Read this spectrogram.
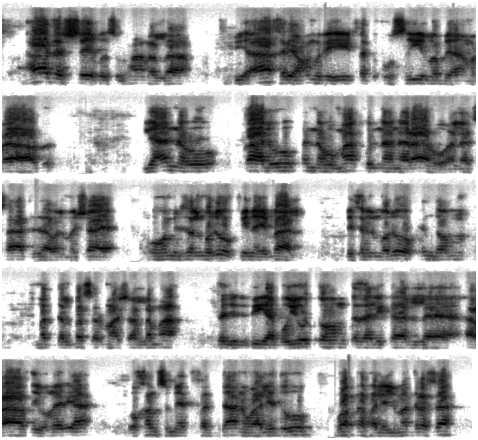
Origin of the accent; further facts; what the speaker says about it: India; now in Medina, Saudi Arabia; وأنا جيت قبله من الهند قبله بكثير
